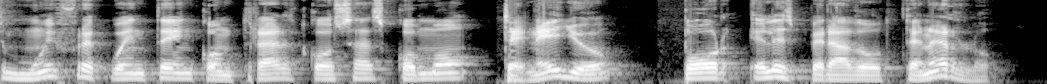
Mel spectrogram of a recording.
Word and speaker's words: tenello: a la primera pregunta lo que yo he pronunciado antes como tenello propiamente sería tener yo y ahora una de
